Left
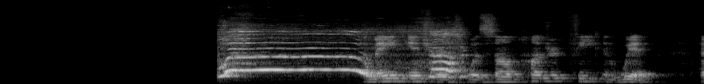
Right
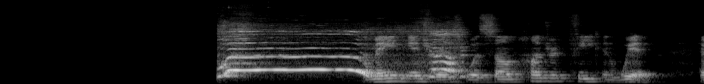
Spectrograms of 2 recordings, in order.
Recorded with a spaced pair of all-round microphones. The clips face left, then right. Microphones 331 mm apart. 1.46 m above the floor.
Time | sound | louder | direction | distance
2.2 | a shout | right 1 dB | 55° right (ahead or behind) | 0.5 m
3.6 | a man speaking | right 1 dB | 60° right (ahead or behind) | 1.5 m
